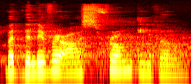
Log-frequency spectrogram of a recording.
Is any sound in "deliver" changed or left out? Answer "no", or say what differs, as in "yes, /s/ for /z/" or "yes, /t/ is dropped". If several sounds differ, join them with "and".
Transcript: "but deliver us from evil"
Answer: no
